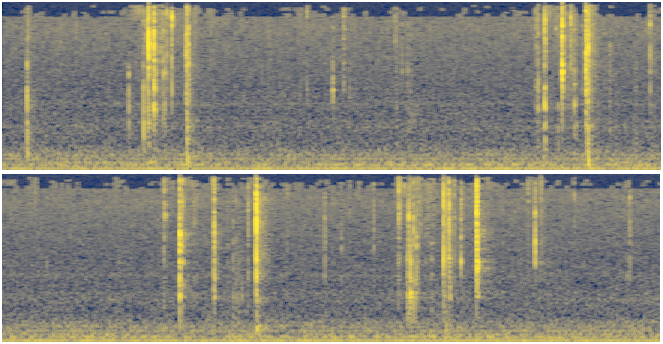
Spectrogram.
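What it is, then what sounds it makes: Glycerin soap being carved. A metal blade slices and scrapes thin layers from a solid round yellow glycerin soap disc, some with dark seeds, held in the hand, with a green soap nearby. Short, crisp, bright ticks and snaps come at irregular intervals over a steady low hum. Each cut dies away almost at once.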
